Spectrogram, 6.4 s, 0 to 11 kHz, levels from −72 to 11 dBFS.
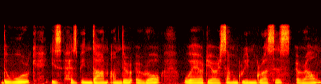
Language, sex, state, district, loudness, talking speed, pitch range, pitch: English, female, Nagaland, Kohima, -13 LUFS, 150 wpm, 175-190 Hz, 180 Hz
